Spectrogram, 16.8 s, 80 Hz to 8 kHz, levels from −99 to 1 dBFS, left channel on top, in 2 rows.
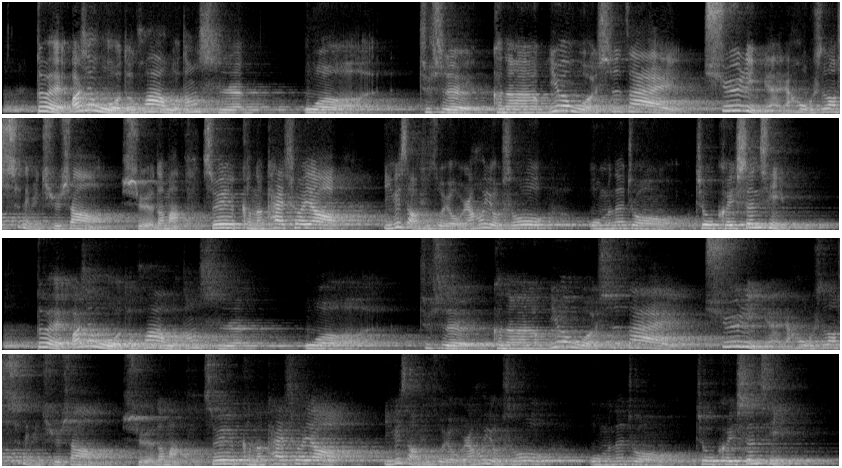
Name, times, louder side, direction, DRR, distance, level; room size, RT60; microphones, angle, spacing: voice 1, 0.3-2.5 3.0-3.7 4.2-11.8 12.2-13.8 14.2-16.2, left 3 dB, 70° left, 9 dB, 0.6 m, -28 dB
12.5 x 9.5 x 4.2 m, 2.8 s
head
